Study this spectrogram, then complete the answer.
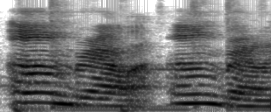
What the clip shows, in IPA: əmˈbrɛlə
